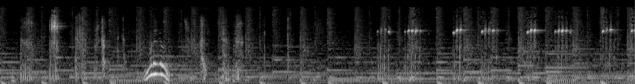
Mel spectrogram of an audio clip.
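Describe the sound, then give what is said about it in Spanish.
Crickets chirp in a steady, rhythmic series of short, high-pitched pulses that start partway through. They sound clear over a soft background of other night sounds. “Los grillos, por ejemplo, se ponían a preparar sus violines.”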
